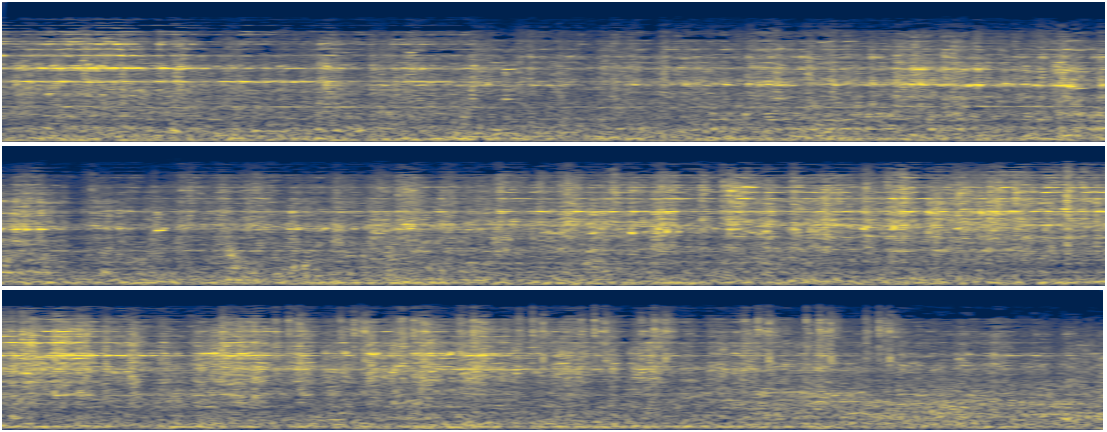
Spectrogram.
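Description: Log-laden flatcars of a narrow-gauge logging train running along the track, rumbling and clattering steadily, with a high wheel squeal that fades after about five seconds.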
